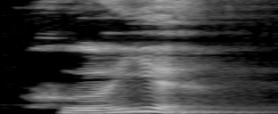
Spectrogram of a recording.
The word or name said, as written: heye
